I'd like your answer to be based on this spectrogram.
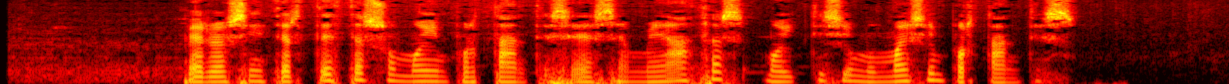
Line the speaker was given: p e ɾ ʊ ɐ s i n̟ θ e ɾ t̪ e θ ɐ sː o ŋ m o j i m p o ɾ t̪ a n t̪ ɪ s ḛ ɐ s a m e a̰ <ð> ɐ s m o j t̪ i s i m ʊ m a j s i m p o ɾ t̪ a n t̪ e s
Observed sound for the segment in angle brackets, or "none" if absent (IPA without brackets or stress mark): θ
